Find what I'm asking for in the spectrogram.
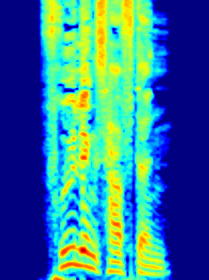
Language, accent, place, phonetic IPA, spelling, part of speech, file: German, Germany, Berlin, [ˈfʁyːlɪŋshaftn̩], frühlingshaften, adjective, De-frühlingshaften.ogg
- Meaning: inflection of frühlingshaft: 1. strong genitive masculine/neuter singular 2. weak/mixed genitive/dative all-gender singular 3. strong/weak/mixed accusative masculine singular 4. strong dative plural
